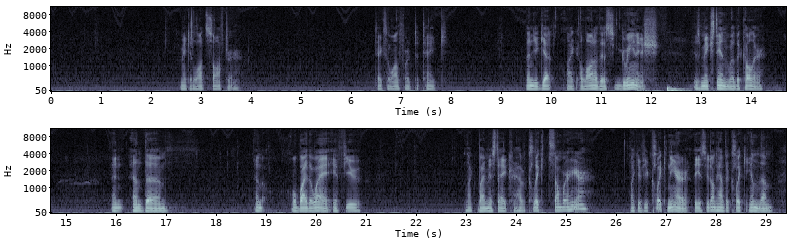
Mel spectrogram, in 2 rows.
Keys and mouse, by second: 1.0-2.5 right drag, 2.5 click.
